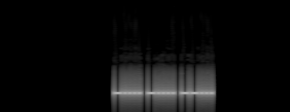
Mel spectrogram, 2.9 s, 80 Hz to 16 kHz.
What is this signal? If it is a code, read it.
Morse code, heard as a keyed tone, about 50 wpm, 700 Hz. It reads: 667
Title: Common Cut Numbers - 3-Digit 50wpm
